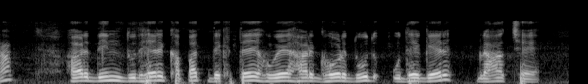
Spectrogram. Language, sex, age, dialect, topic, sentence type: Magahi, female, 56-60, Northeastern/Surjapuri, agriculture, statement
